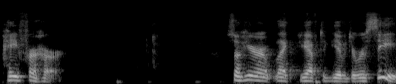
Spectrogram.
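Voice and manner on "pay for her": firm, authoritative, commanding tone of voice. Retelling a voice heard in the ear: imitating Jesus's low authoritative voice. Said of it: "'cause it was that low voice".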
